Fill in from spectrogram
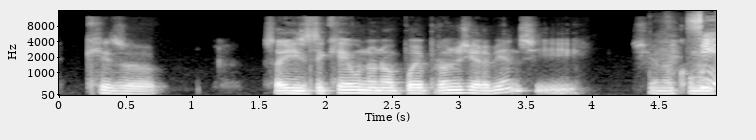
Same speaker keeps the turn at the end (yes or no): no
